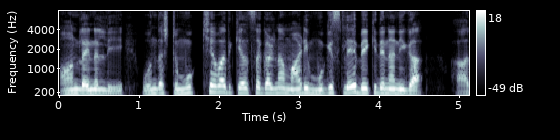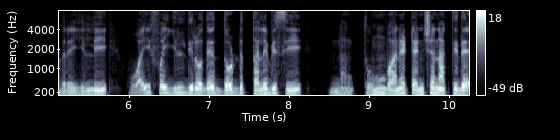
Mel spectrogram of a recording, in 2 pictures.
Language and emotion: Kannada, fearful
